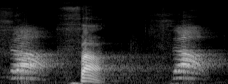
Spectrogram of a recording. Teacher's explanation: நாக்குடைய நுனியை பல்லுடைய மேல் பல்லுடைய முன்பல்லுடைய விளிம்பில் வச்சு காற்றை வெளியே விடும்போது வரும் சா.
